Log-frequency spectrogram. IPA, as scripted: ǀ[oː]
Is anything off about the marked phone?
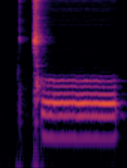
no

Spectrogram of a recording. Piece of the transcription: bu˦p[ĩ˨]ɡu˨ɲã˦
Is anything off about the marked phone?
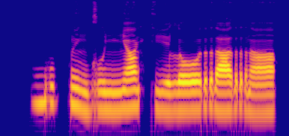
no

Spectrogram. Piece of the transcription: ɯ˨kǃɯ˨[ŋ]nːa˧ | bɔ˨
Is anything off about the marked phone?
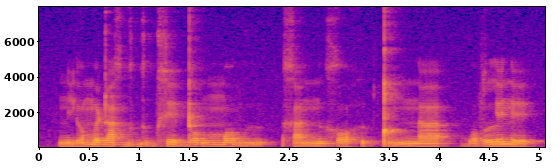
no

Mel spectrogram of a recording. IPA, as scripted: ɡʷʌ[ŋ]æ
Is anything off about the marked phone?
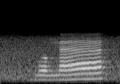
no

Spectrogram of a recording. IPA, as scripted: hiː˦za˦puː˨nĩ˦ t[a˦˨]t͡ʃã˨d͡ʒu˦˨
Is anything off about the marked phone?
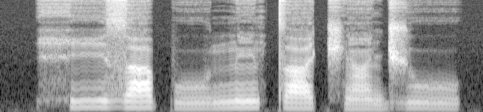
yes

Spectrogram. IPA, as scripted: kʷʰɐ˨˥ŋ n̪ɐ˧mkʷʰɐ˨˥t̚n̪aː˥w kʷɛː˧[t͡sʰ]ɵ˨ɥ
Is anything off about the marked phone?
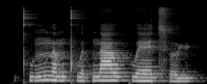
no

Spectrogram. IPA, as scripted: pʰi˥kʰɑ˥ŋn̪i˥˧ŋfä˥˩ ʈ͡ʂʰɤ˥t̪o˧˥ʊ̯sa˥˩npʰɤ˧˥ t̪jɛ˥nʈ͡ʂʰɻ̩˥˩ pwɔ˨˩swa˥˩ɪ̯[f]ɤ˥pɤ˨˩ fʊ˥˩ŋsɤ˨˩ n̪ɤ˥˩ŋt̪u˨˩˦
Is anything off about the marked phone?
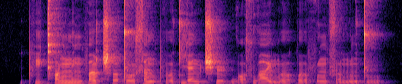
yes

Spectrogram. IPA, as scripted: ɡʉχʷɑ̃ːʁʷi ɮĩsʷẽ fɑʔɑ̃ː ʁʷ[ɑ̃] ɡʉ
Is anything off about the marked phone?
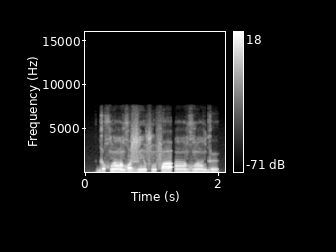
no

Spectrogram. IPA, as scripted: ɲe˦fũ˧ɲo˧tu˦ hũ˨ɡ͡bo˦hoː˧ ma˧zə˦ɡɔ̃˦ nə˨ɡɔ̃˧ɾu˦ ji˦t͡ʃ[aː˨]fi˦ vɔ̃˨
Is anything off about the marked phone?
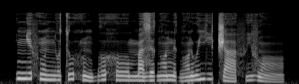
no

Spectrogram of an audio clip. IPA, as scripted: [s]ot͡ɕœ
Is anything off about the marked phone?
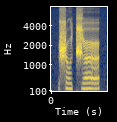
yes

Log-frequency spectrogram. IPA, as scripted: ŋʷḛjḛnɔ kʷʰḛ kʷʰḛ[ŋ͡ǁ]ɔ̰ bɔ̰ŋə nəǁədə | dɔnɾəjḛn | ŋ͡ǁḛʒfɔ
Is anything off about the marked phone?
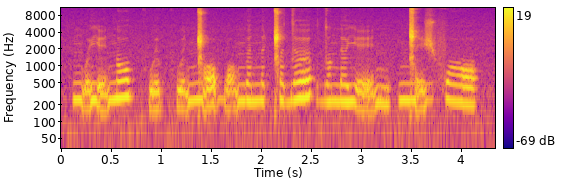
no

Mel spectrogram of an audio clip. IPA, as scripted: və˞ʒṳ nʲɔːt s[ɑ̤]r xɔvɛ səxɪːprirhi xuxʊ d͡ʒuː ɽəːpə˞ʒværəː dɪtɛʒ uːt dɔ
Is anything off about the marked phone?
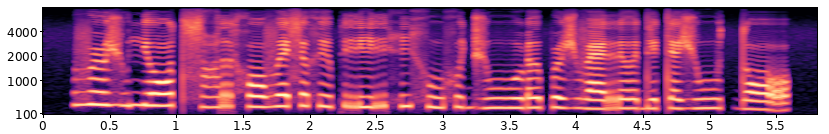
no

